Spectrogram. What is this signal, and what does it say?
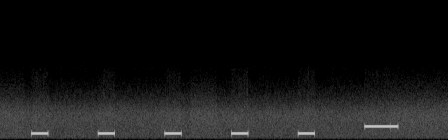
Radio time signal (five pips and a higher one, as on Chinese radio), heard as pips.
